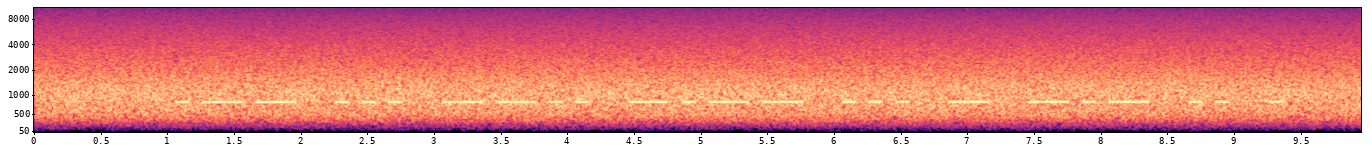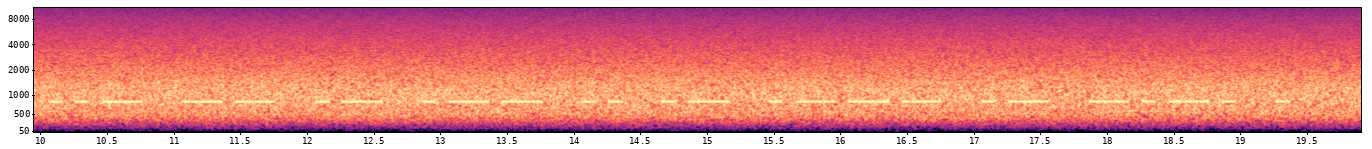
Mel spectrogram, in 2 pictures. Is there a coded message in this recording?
Yes: Morse code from 1.0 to 19.4 s, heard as a keyed tone, machine-sent, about 12 wpm, 830 Hz, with heavy radio static and a narrow filter. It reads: WSZYSTKIE UMAWIAJACE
